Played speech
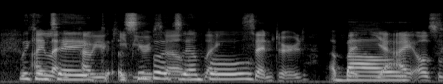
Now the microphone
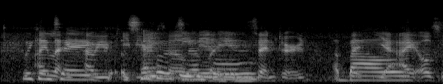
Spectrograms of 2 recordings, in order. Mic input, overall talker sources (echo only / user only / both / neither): both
